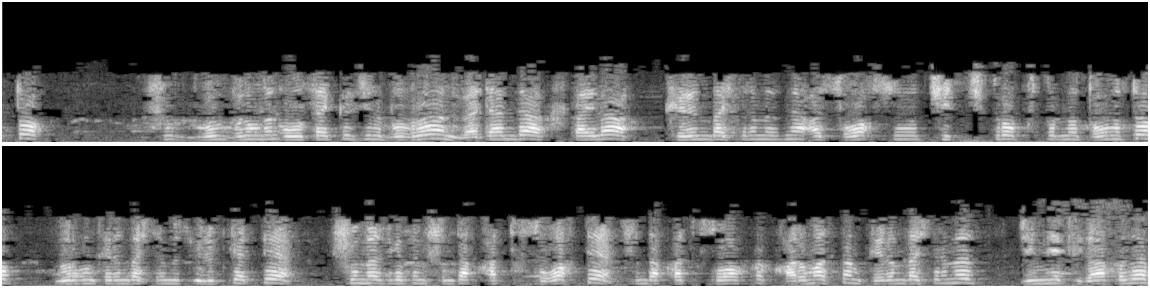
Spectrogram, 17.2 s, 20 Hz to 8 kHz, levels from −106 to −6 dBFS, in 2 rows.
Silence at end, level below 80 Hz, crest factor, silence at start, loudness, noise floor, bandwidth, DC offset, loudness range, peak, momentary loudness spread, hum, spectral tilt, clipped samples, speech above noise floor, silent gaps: 0 s; -54 dBFS; 18 dB; 0.1 s; -20 LUFS; -49 dBFS; 5.2 kHz; under 0.1%; 4 LU; -2 dBFS; 9 LU; none; -8.5 dB/octave; under 0.1%; 29 dB; none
